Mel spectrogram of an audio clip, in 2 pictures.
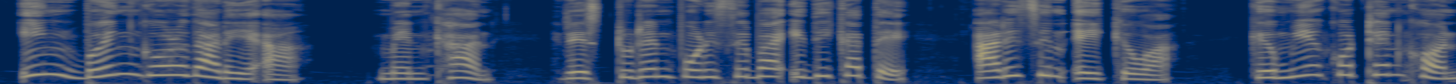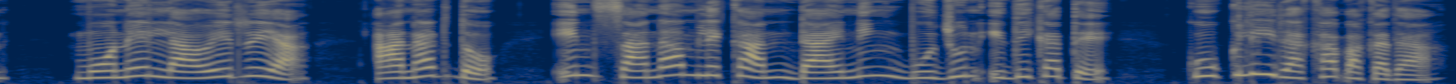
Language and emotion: Santali, fearful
